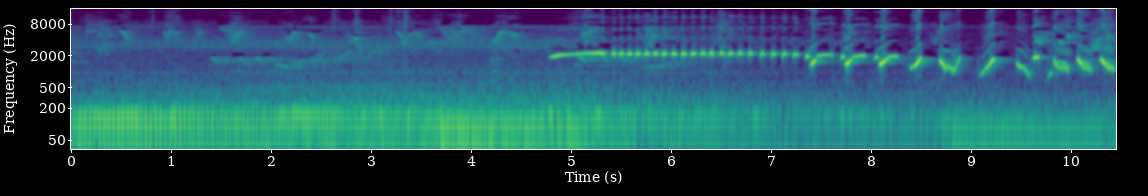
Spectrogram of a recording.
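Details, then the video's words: White-rumped shama singing after its moult, showing off its learned phrases. Faint scattered notes over low rumbling noise give way to a long, fast, even trill, then loud repeated sweeping whistles. "Beginilah Kicauan Murai Batu Sehabis Mabung, Auto Bongkar Isian"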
